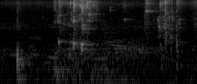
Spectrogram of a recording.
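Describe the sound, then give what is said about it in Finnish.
A sip of water taken at a microphone, heard as soft, faint wet mouth and swallowing noises with a few small, brief clicks and no speech. “Oli ihan pakko ottaa vesi hörppy”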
